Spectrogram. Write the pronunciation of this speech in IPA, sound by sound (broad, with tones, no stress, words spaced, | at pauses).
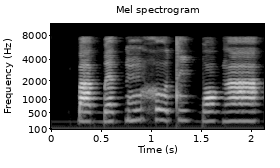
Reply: k͡pa˨ɡ͡bɛ˨k͡pũ˨˦ ho˦˨ti˧ɡ͡bɔ˧ ɡã˧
